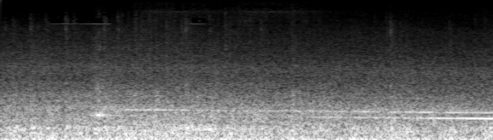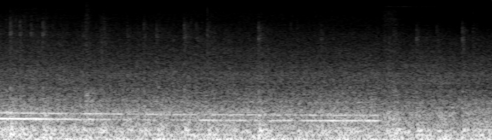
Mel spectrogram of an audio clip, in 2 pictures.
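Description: A train's electric motor whines, slowly falling in pitch.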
